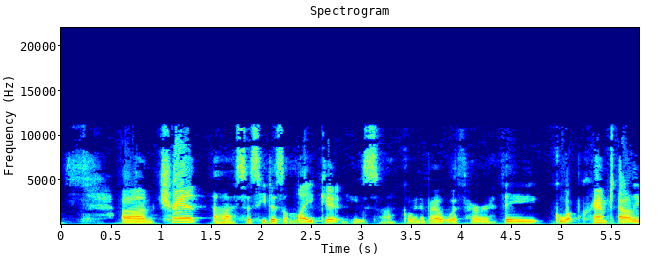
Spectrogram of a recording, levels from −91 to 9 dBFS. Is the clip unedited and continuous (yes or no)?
yes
